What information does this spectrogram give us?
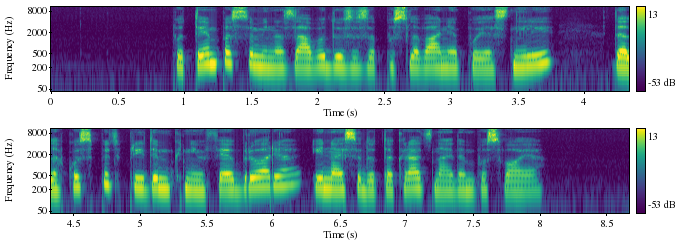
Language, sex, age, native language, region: Slovenian, female, 18-29, Slovenian, Gorica region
